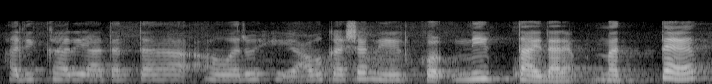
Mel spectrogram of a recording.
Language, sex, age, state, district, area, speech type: Kannada, female, 18-30, Karnataka, Chitradurga, urban, spontaneous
